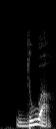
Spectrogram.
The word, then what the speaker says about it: dois: Je dois. Okay, remember, final S is not pronounced. Je dois. OE, when you combine the two, you get the sound wa wa wa.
